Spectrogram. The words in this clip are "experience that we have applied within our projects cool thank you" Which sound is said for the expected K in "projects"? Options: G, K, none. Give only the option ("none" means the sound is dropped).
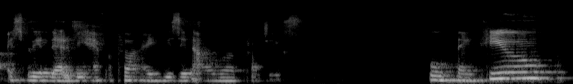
K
